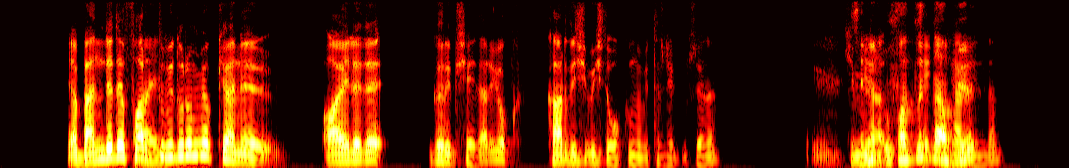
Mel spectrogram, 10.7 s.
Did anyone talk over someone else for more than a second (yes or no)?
yes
